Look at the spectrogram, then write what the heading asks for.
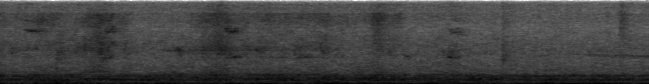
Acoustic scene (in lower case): park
